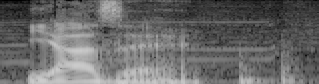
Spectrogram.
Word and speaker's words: Yazzehh: all I want to know it's yes it yahzee okay now I'm gonna tell you that wherever you pronounce it right and then I'm gonna forget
